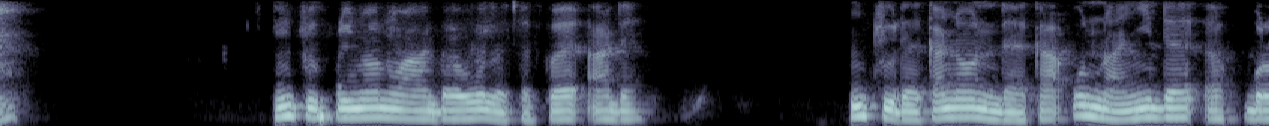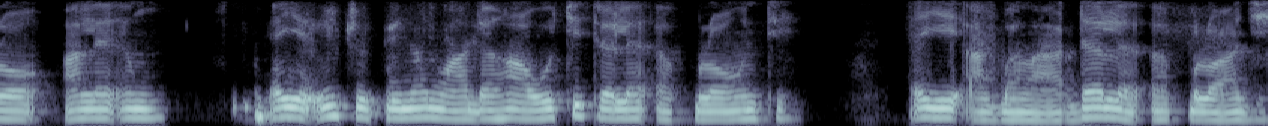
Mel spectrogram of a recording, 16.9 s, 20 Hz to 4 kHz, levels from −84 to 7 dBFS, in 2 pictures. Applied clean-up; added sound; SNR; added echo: neural mask model Resemble Enhance denoiser.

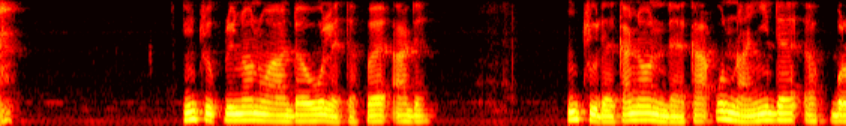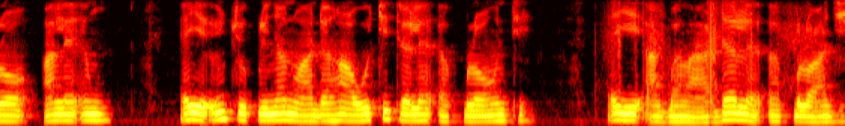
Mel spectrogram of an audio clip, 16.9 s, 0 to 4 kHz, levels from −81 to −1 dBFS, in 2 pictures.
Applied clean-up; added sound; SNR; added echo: none; none; none; none.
